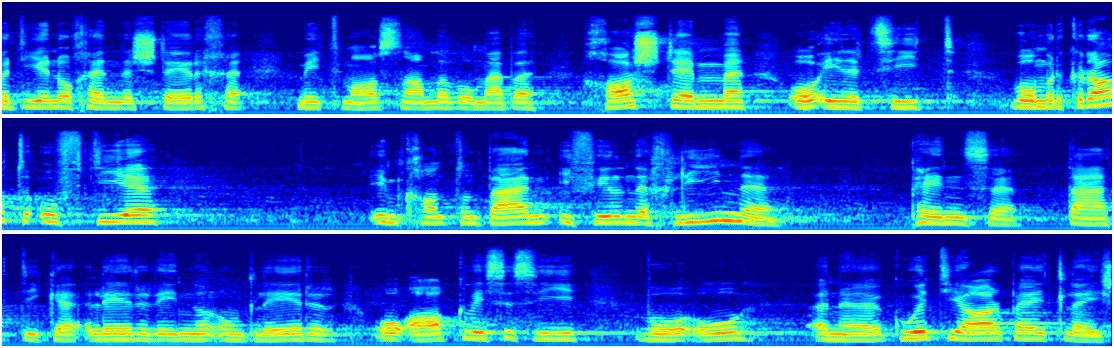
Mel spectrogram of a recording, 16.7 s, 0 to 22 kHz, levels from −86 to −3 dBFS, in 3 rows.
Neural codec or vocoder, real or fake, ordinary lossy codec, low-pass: none; real; none; 14.4 kHz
